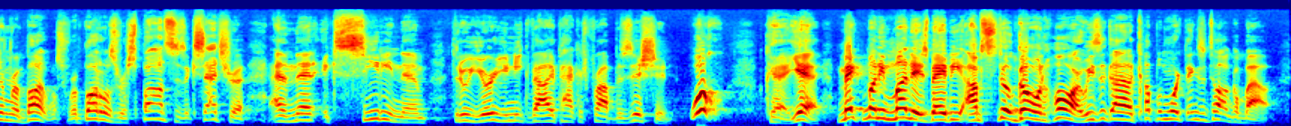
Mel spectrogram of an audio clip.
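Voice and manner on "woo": hype whoop. Real, not acted. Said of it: "hype shout".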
